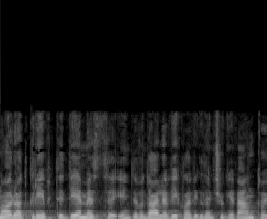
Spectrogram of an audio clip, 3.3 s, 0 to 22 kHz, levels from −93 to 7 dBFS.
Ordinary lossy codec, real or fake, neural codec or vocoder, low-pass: AAC, 48 kbps; real; none; 10.8 kHz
